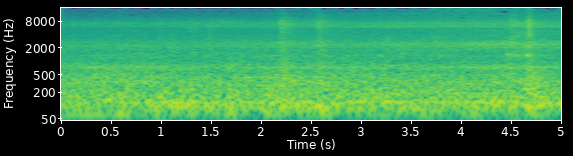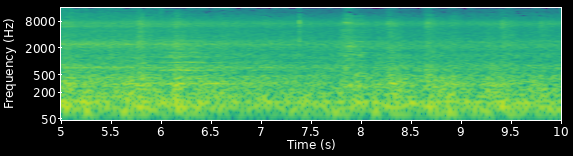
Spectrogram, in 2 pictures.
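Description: KRL commuter electric train passing alongside the platform: a steady rumble of steel wheels on the rails, with a few sharp clicks scattered through it.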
